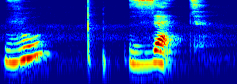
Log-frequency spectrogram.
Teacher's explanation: the S liaison between the S and the E, which creates a Z sound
